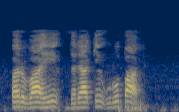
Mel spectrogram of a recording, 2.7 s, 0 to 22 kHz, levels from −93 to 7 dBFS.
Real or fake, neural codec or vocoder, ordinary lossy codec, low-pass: real; none; AAC, 32 kbps; 7.2 kHz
